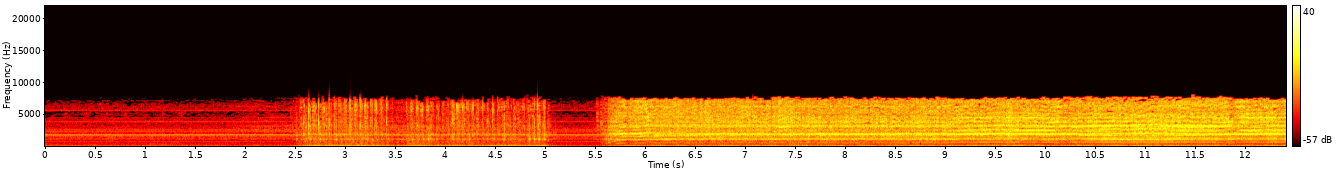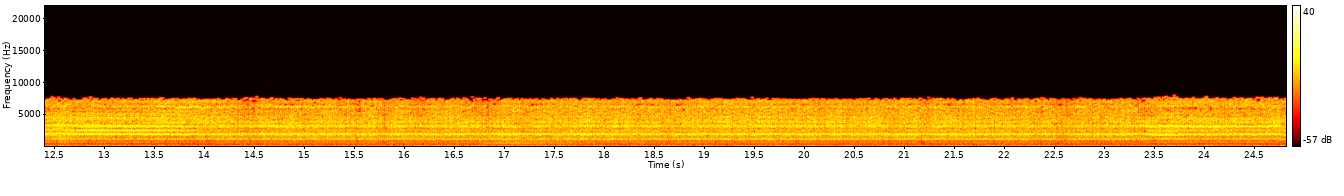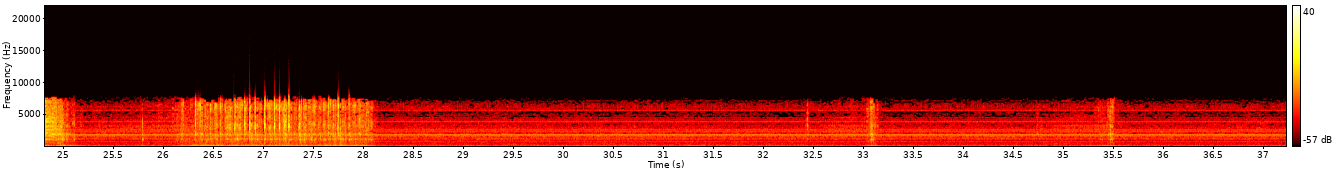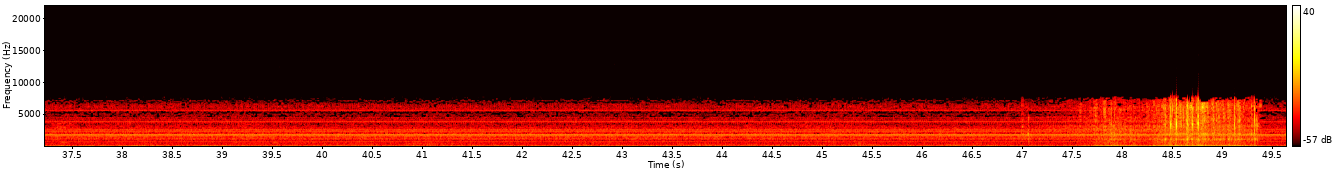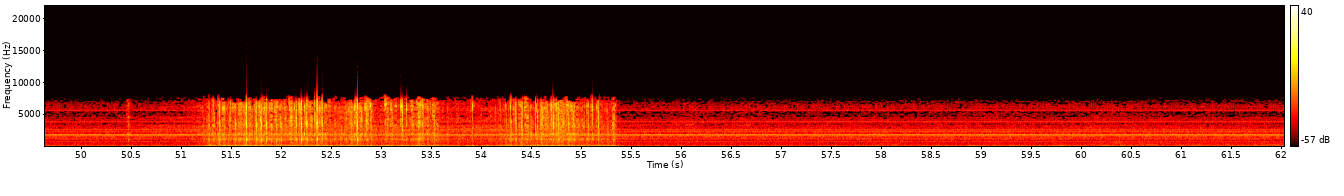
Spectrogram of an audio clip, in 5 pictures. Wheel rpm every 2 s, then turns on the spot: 0, 20, 30, 160, 160, 160, 160, 160, 160, 160, 160, 160, 70, 20, 0, 0, 0, 0, 0, 0, 0, 0, 0, 0, 10, 10, 30, 20, 0, 0, 0.
2-4 26-28 48-56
